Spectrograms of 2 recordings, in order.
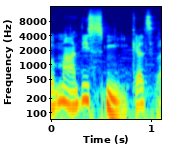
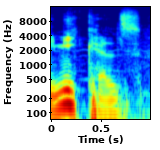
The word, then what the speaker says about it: Mihkels: Gli ho chiesto di pronunciare esattamente il suo nome e lui ha detto Madis Mikkels, l'avete sentito? È piuttosto semplice, c'è soltanto quell'H prima della K nel cognome, quindi si scrive M-I-H-K, quindi Mikkels.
